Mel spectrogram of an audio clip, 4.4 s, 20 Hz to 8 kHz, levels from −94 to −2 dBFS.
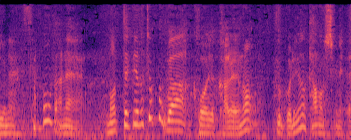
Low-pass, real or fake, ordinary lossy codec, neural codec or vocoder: none; fake; none; codec, 16 kHz, 1.1 kbps, Voila-Tokenizer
